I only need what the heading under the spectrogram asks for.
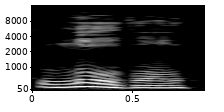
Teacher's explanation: We basically slur all of the consonants and just focus on the vowels there. We just call it Louisville.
